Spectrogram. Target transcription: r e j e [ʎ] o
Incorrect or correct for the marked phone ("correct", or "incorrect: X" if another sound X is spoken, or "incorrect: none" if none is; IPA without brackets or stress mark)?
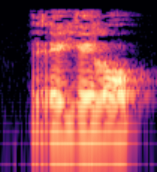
incorrect: l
